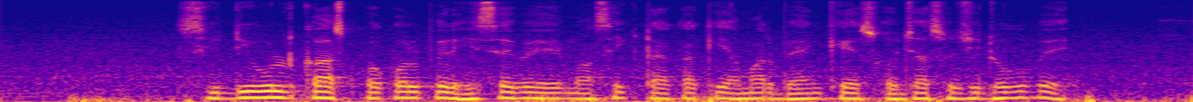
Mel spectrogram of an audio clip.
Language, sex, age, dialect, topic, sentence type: Bengali, male, 18-24, Jharkhandi, banking, question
